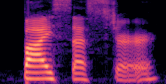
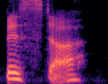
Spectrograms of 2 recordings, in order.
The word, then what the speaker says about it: Bicester: It's spelled B I C E S T R, like Bicester, and they pronounce it Bista because it it's no like sense.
